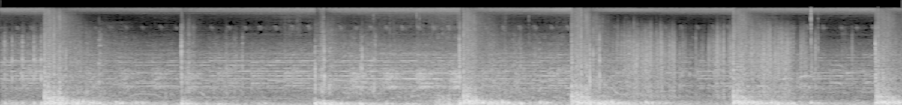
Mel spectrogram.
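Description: Aerial firework shells bursting overhead: about six deep booms roughly two seconds apart, each followed by a rumbling echo and crackle. Recorded on a camera's built-in microphone at a fixed level, which blunts the booms.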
